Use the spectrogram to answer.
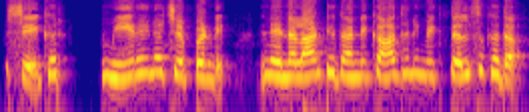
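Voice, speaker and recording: A woman's voice: high-pitched, steady tone, brisk, fairly bright tone, voice pushed up. A woman playing a young, falsely accused daughter-in-law who pleads tearfully and earnestly in a family storybook melodrama. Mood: distressed pleading.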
